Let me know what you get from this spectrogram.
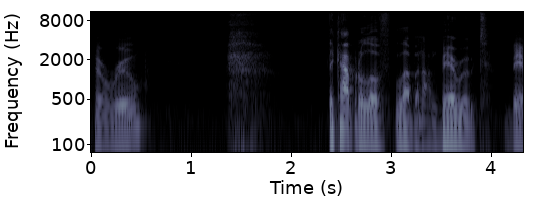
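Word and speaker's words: Beirut: the capital of Lebanon beut be oh the tea isn't silent there no it's not of course of course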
